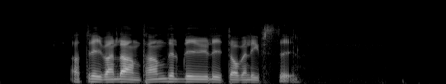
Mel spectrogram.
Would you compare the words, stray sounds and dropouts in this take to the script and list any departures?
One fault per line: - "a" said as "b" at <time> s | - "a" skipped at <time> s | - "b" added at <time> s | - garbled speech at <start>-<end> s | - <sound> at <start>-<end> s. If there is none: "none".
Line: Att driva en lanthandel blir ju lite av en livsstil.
none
